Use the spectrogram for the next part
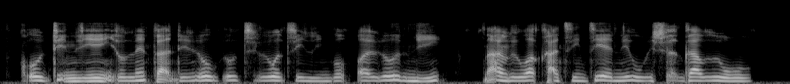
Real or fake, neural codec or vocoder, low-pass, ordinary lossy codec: fake; autoencoder, 22.05 kHz, a latent of 192 numbers a frame, VITS, trained on many speakers; 7.2 kHz; none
